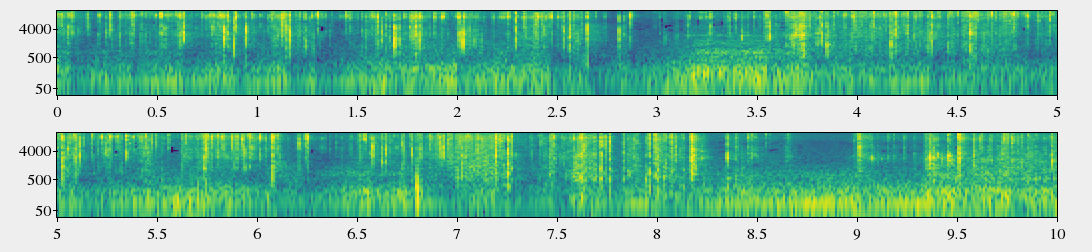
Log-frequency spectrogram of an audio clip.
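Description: A straw broom handle made of tied dry straw stalks is held close to the microphone while long nails scratch along the stalks and squeeze the bundle. The result is a dense, continuous crackling and crinkling rustle, bright and high with almost no low end, full of sharp, quick snaps. The texture swells and eases throughout.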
